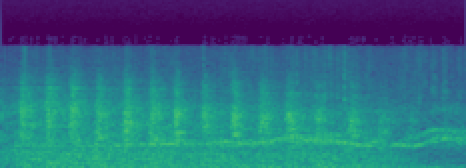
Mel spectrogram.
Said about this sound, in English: The blizzard grew worse. New York was cut off from the rest of the world. Trains lumbered to a standstill. None left the city, and few came in.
